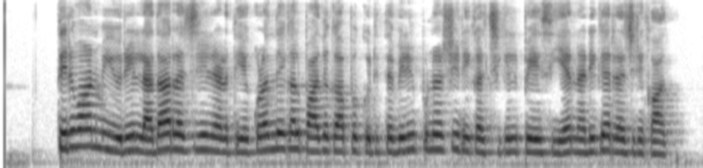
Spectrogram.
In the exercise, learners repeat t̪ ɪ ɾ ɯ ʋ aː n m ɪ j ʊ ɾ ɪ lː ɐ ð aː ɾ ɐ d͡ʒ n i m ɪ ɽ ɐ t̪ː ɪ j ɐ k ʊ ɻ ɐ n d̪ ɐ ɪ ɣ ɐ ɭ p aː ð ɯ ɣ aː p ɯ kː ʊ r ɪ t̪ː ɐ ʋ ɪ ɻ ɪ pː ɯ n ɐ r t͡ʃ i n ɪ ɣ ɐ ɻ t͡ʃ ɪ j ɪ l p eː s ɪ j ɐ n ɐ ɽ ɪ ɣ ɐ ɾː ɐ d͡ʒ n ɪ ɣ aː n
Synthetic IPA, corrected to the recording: t̪ ɪ ɾ ɯ ʋ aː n m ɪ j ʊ ɾ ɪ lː ɐ ð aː ɾ ɐ d͡ʒ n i n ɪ ɽ ɐ t̪ː ɪ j ɐ k ʊ ɻ ɐ n d̪ ɐ ɪ ɣ ɐ ɭ p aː ð ɯ ɣ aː p ɯ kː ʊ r ɪ t̪ː ɐ ʋ ɪ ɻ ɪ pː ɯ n ɐ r t͡ʃ i n ɪ ɣ ɐ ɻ t͡ʃ ɪ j ɪ l p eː s ɪ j ɐ n ɐ ɽ ɪ ɣ ɐ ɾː ɐ d͡ʒ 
